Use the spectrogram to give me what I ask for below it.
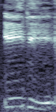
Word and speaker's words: EDI: the airlock open why are you named edie edie is the phonetic pronunciation of edi that is an acronym for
